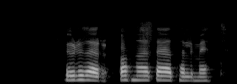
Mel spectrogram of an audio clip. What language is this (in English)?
Icelandic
